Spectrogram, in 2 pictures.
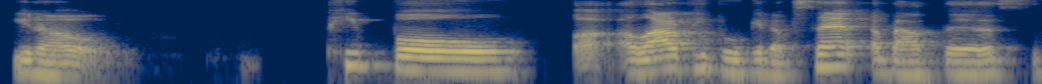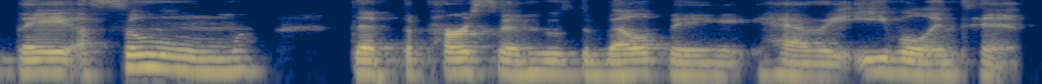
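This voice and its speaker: A woman's voice: extremely low pitch, measured pace. A woman hosting a podcast interview, thinking aloud in a casual, reflective, hedging way. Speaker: podcast host.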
